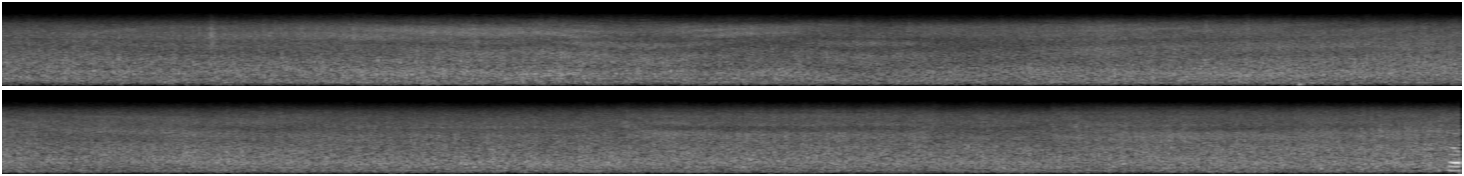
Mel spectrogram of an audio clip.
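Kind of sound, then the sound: nature, small waterfall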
